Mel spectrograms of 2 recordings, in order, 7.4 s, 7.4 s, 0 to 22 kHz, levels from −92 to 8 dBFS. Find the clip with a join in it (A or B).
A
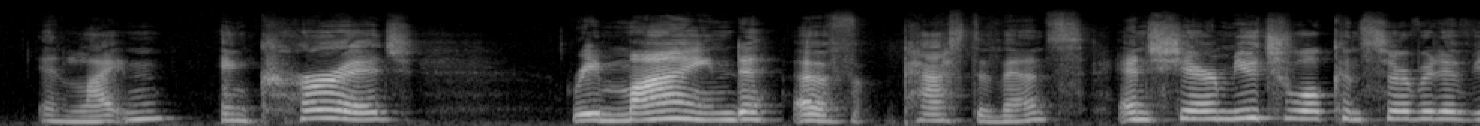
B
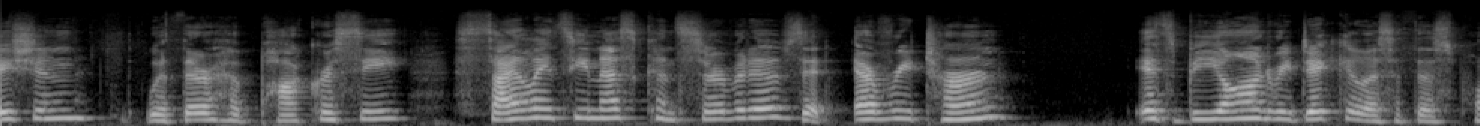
A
